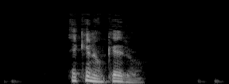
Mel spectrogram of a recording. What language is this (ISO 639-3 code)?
glg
